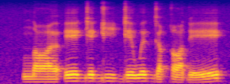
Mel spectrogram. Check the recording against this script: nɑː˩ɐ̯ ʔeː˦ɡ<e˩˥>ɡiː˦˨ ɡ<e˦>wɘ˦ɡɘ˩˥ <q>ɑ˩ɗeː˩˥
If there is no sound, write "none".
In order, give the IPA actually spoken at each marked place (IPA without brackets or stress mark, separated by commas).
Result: e˦, e˦, q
